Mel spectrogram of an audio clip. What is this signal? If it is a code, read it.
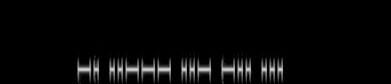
Morse code, heard as a keyed tone, about 32 wpm, 700 Hz. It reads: N2UDS
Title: USA Call Signs - 5 Characters - Repeated 2x - 30wpm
